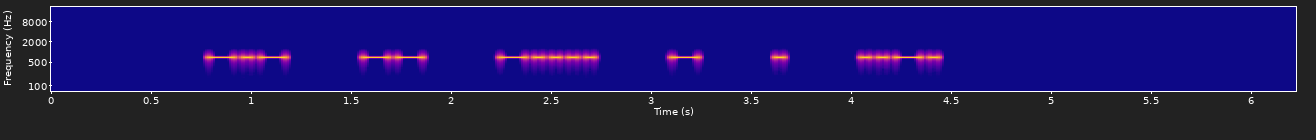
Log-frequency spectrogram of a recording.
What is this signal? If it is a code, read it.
Morse code, heard as a keyed tone, about 27 wpm, spaced as for 16 wpm, 700 Hz. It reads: KM6TEF
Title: USA Call Signs - 6 Characters - 3x Character Spacing - 28wpm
